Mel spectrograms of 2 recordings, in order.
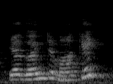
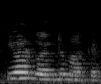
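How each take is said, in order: First: The pitch rises at the end. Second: The pitch falls at the end. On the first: It asks a question. "By rising the ఇంటనేషన్" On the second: It states a fact. "It's a statement, not a question"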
